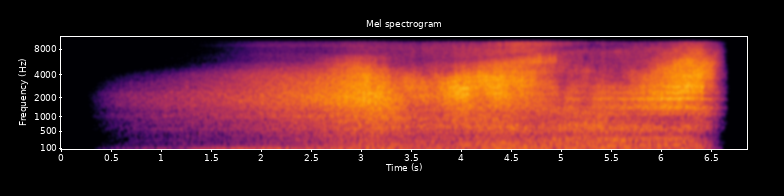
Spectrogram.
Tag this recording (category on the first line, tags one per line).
Sound effects > Electronic / Design
cinematic
drama
effects
horror
movie
noise
sci-fi
SFX
sounddesign
suspense
tension
title
transition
